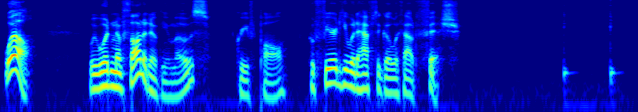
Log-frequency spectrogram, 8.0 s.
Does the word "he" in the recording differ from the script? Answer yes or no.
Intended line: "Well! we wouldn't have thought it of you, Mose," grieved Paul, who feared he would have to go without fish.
no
